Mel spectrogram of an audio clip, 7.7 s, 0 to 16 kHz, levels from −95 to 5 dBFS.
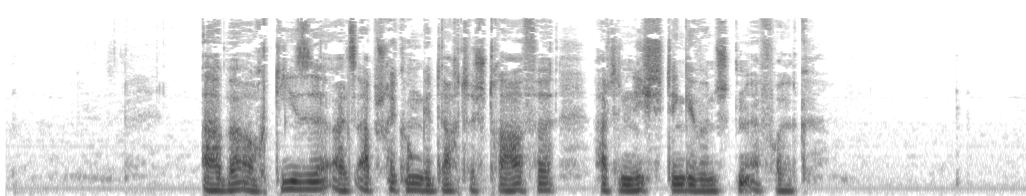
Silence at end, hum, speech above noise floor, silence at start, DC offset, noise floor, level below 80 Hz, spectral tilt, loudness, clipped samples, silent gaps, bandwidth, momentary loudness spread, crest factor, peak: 1.6 s; none; 43 dB; 1.5 s; under 0.1%; -70 dBFS; -56 dBFS; -5.5 dB/octave; -27 LUFS; under 0.1%; none; 11.5 kHz; 9 LU; 18 dB; -12 dBFS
